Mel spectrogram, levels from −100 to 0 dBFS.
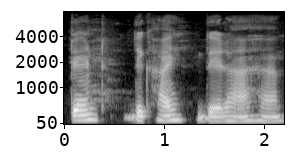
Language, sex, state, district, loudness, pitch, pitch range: Hindi, male, Bihar, Patna, -19 LUFS, 125 Hz, 115-140 Hz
